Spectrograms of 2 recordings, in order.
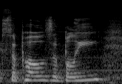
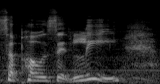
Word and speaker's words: supposedly: you would think that supposably is a black diction but it isn't I've heard people of all different cultures mispronounce supposedly as supposably and I pay attention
